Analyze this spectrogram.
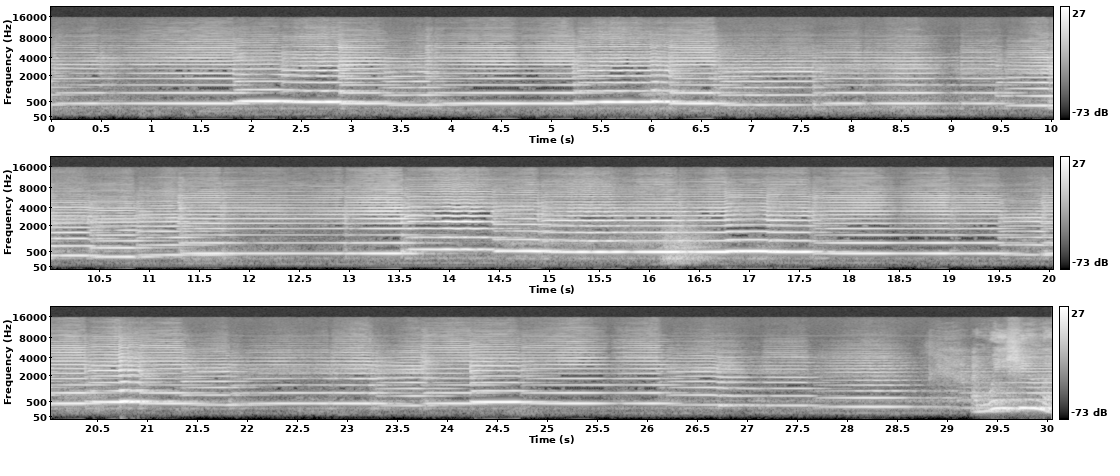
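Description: Solo violin playing a melody of held notes, one note at a time, stepping up and down mostly in its lower-middle range.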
